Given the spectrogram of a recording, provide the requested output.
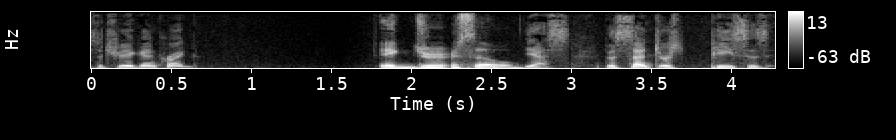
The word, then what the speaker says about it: Yggdrasil: One thing to note, you can't invade directly to, how do you pronounce the tree again, Craig? Yggdrasil.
